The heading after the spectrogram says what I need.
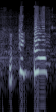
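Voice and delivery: high, loud shocked yell; shocked outburst. Real, not acted. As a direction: blurt it out in disbelief. Sudden disbelief at play.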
